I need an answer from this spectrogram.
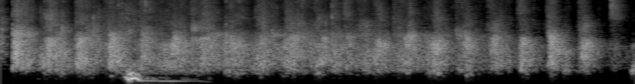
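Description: Audience applause welcoming a guest, Richmond Fed President Tom Barkin, with individually distinct claps in an uneven, pulsing rhythm that stays at a moderate, steady level throughout.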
